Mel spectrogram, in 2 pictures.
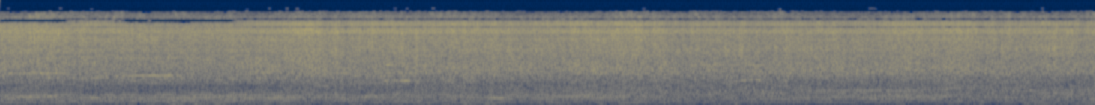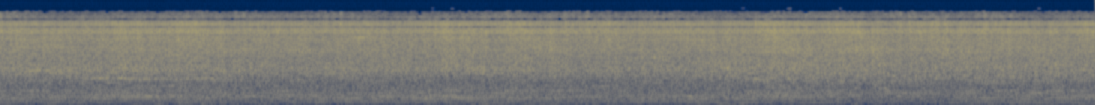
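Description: Cars circling the vertical wooden wall of a well-of-death drum, their engines running on without a break in a steady, loud din.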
